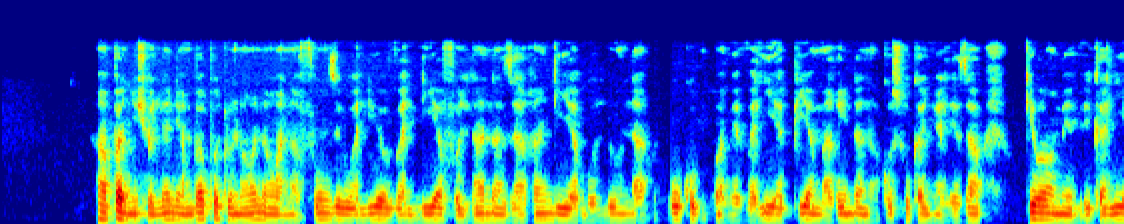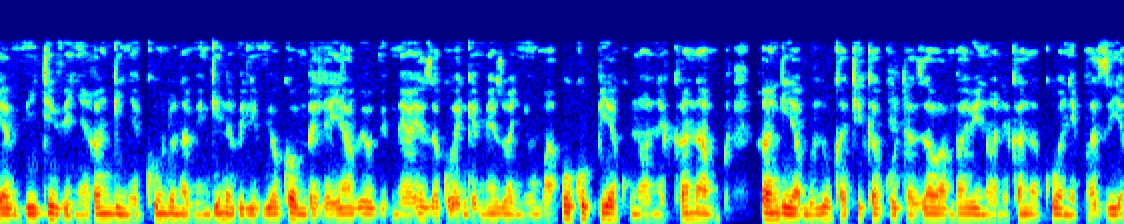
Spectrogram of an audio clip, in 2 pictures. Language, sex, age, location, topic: Swahili, male, 18-24, Nairobi, education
